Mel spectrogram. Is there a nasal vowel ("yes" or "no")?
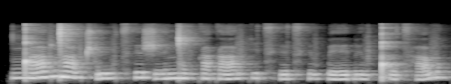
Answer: no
